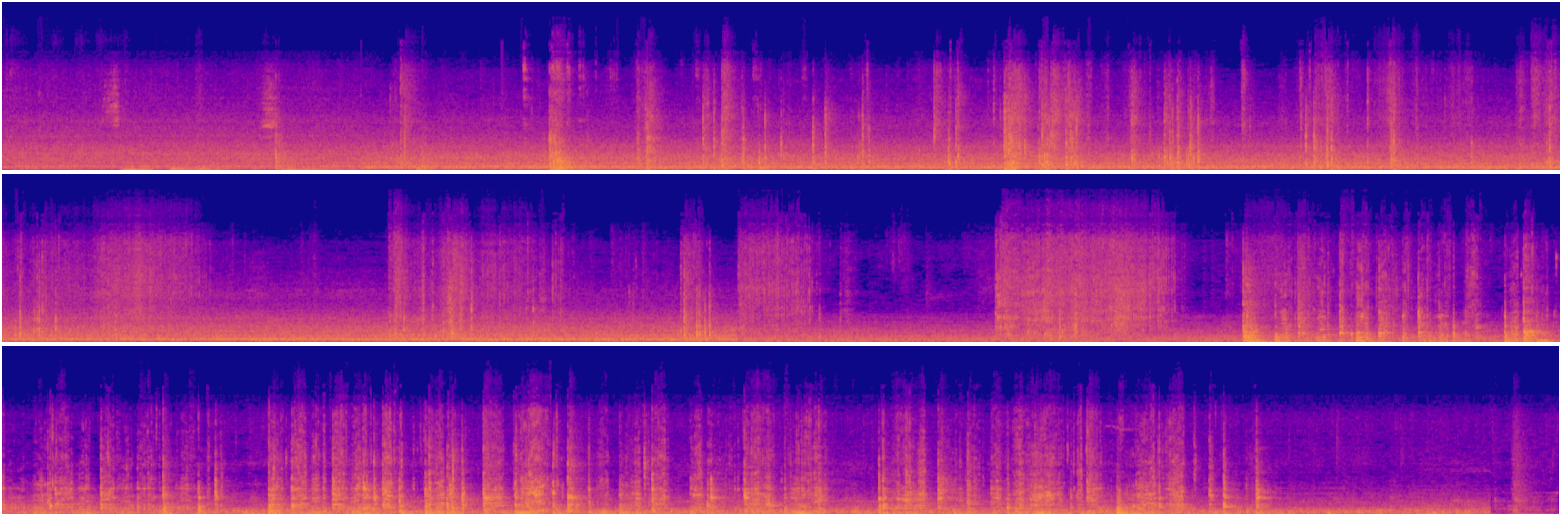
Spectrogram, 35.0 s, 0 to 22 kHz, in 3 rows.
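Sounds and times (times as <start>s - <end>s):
dishes and utensils clattering: 19.2s - 33.0s.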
